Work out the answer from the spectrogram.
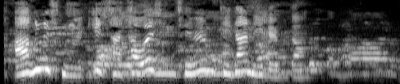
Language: Georgian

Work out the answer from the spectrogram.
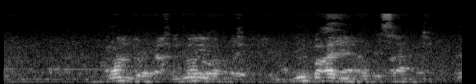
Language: Kinyarwanda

